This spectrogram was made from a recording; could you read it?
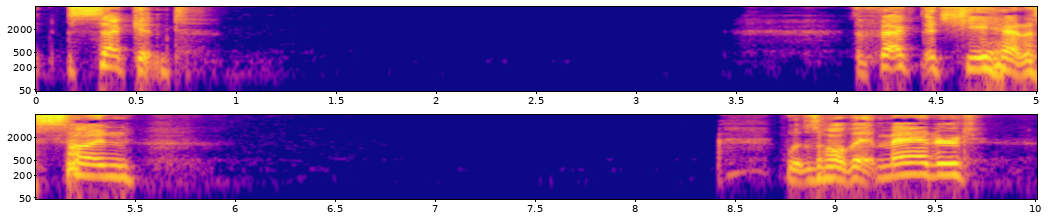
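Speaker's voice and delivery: speaking through tears. Speaker telling a story, crying. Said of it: "I'm sorry that I'm crying".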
